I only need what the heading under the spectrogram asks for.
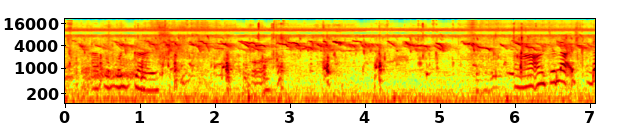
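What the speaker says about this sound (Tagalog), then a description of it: "Oh, ang daming manok. Oh, daming manok." A flock of chickens clucks steadily at a countryside farm, with overlapping soft calls at moderate distance and faint voices in the background.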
